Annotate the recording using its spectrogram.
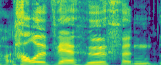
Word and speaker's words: Paul Verhoeven: Paul Und Verhoeven ich finde Paul Verhoeven so schön als Aussprache dieses Namen.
